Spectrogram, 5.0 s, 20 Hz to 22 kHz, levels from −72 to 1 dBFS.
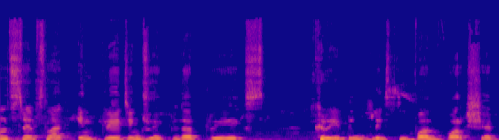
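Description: At 3.70 s there is a DC step. The zero line of the waveform jumps suddenly to a new offset. That sudden shift is heard as a single low thump. The speech carries on unchanged through it. The offset does not hold. It drains away, the way a 2 Hz high-pass filter would let it settle.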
